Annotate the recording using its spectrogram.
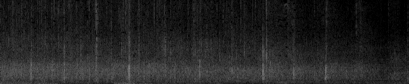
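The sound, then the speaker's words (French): An audience applauds steadily for an author receiving a prize for her novel at the Utopiales festival: a dense wash of clapping with sharper individual claps popping out at irregular moments, holding a fairly even level before easing slightly at the end. “Allez, on peut l'applaudir.”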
